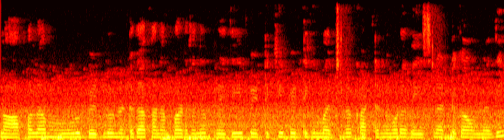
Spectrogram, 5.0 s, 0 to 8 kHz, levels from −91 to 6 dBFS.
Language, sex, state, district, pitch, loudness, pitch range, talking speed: Telugu, female, Andhra Pradesh, Chittoor, 200 Hz, -16 LUFS, 195-205 Hz, 145 wpm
